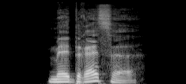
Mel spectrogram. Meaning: madrasa (Islamic school of higher learning)
- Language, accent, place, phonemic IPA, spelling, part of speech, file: German, Germany, Berlin, /meˈdʁɛsə/, Medresse, noun, De-Medresse.ogg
